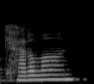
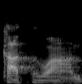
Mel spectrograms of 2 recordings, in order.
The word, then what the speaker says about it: Catalan: met before online yes it's actually my dad's from Northern Italy so it's really supposed to be caught the lawn but anyway um Senator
